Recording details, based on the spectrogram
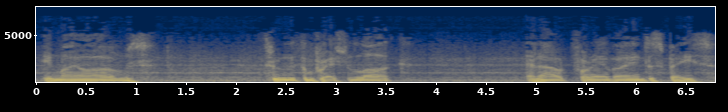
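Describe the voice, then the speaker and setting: A man's voice: mid-range voice, flat delivery, slow pace. An actor playing a proud, honorable older space commodore and grieving father in an old radio drama. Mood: grief-stricken. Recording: muffled, very noisy old radio recording.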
